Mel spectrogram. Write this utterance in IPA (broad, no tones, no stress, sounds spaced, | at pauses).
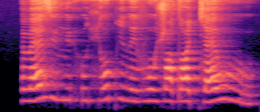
β æ z y n y h u ç o b i ð e v o ʒ ø dˤ y c æ w u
